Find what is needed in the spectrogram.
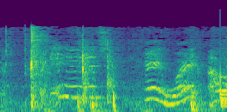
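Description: A girl's voice talking, with sharp clicks and taps from handling a cardboard shipping box.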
